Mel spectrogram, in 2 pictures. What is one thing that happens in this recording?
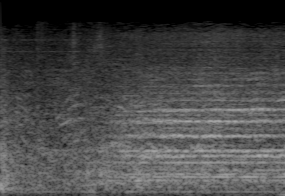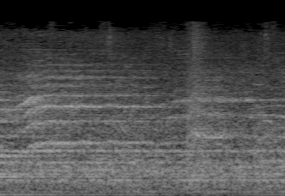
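Music plays through loudspeakers outdoors.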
